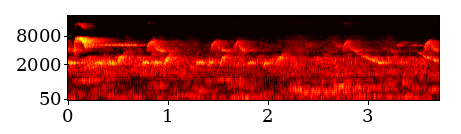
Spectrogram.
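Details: Songbird at a bird singing competition, a shrill run of high whistled and chirped notes in quick succession over a dense background of other birds singing.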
